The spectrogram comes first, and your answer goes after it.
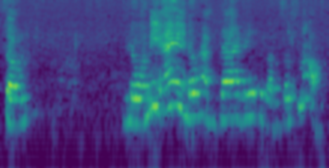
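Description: A woman's voice: high-pitched, animated, moderate pace. A young woman chatting casually and playfully while eating, in a home mukbang vlog. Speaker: vlogger. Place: indoors, small home room. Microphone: phone camera a few meters away. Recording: distant, echoey, noisy phone-camera recording.

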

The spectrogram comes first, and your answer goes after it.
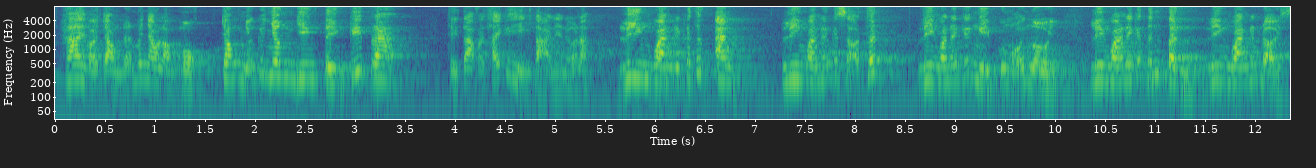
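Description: A man, a Buddhist monk, giving a lively dharma talk with stories, speaking directly to the congregation. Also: high-pitched, fairly quick. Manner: lively, addresses audience directly. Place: temple hall. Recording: echoey temple hall, faint hum.

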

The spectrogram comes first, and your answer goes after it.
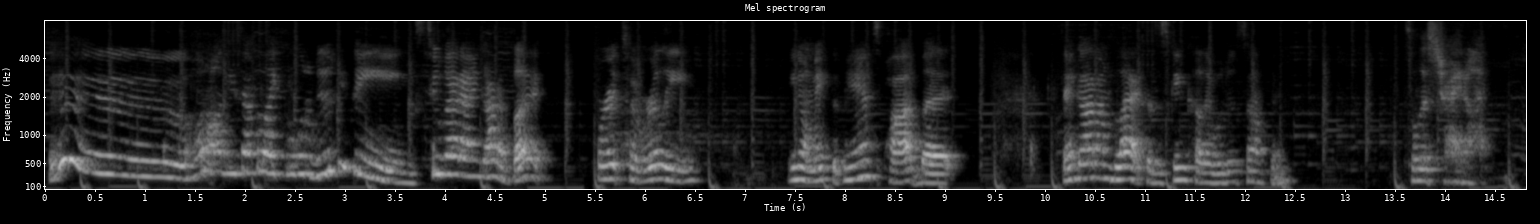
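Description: A young woman unboxing clothes on camera in a small bare room, casual, excitable and chatty. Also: a little high, unhurried, reverberant, soft background music, low-quality recording. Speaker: beauty and fitness vlogger.

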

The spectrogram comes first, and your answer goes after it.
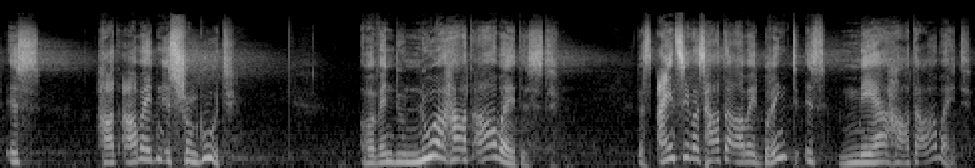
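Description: A middle-aged man from Berlin telling a lively, self-mocking story about his career on stage, speaking into a handheld microphone. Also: high-pitched. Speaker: speaker at a failure-story night. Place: indoor event stage before an audience. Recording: long hall reverb of an event space.

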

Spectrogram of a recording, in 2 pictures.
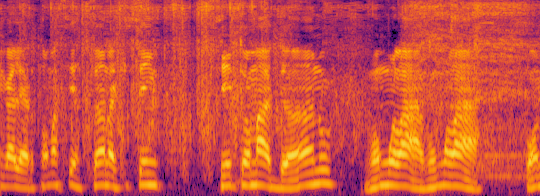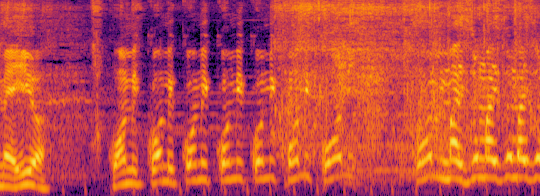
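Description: A young Brazilian man with a Brazilian accent giving excitable gameplay commentary, shouting and chanting in the busy moments. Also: on the high side, background noise. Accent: Brazilian Portuguese. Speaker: gaming YouTuber. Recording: loud game music underneath.

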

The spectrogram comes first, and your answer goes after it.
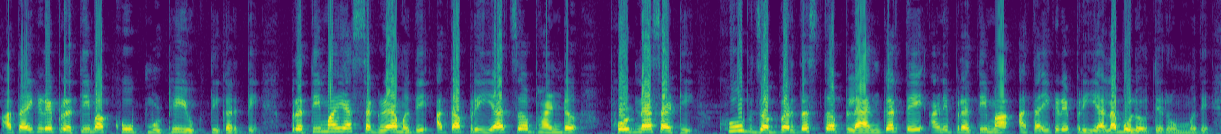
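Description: A woman casually retelling a TV serial's plot, narrating lively and slipping into the voices of the characters. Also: mid-range voice, lo-fi sound. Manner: lively storytelling with quick shifts into voices. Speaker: storyteller.

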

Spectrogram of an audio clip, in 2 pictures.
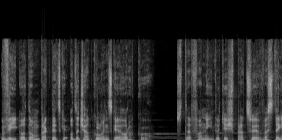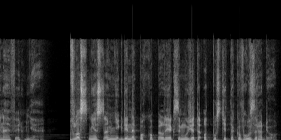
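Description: Man doing a sly smug stranger, oily drawl, slow, bored, low voice, horror story, faint music behind. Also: lively intonation, dark tone. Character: sly, smug male stranger bargaining for sins.

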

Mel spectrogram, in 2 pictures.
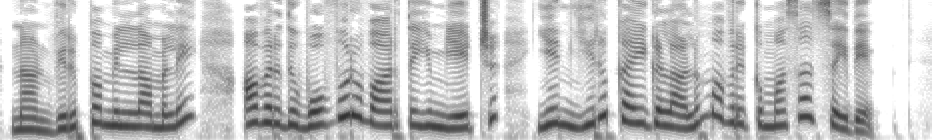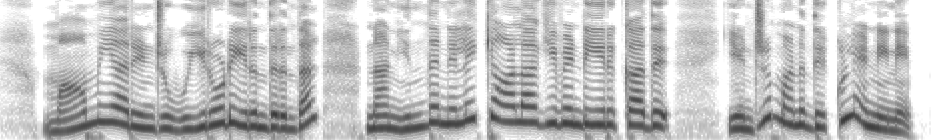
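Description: A woman's voice: high-pitched, lively intonation, normal speed, dark tone, dry recording. A woman narrating a first-person story in a dramatic, emotive reading style.

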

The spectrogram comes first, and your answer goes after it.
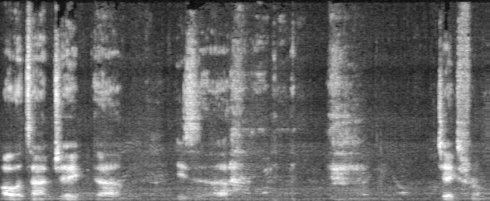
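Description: A man in his thirties, a high school baseball coach, talking casually in a postgame interview from a press box, with many restarts. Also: little pitch movement, very slow. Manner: casual, rambling with restarts and laughs. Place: press box above a lit ballfield at night. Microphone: headset mic. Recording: distant mic with background noise.

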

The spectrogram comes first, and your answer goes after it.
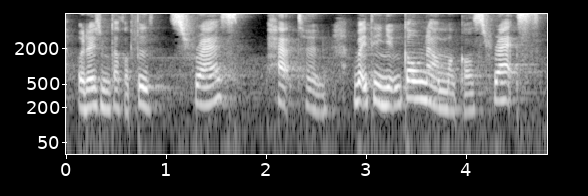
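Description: A woman's voice: medium pitch, darkish tone, a little hiss or hum. A woman English teacher, patiently going through exam answers and checking in with her students.

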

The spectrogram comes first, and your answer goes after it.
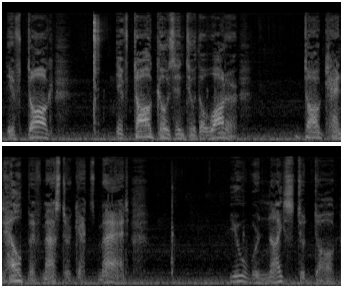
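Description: Dog, a gravelly childlike mutant. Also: male voice, mid-range voice, animated, takes it slowly, long pauses, a little hiss or hum, heavily acted. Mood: pleading. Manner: simple broken speech, refers to self as Dog. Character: hulking childlike mutant, timid, talks in third person.

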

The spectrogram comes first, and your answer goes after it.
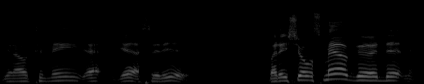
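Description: A man's voice: fairly high pitch, moderate pace, a bit bright. A middle-aged man preaching a sermon in a church, folksy and emphatic, asking his congregation questions.

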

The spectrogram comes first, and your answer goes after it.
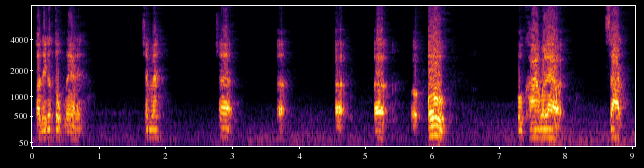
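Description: A man's voice: mid-range voice, fairly even intonation, takes it slowly, pauses often, fairly bright tone, low-quality recording. Chatty young man doing let's-play commentary. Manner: rambling, chatty, swears freely, addresses viewers. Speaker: gaming channel host. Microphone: computer microphone.

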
